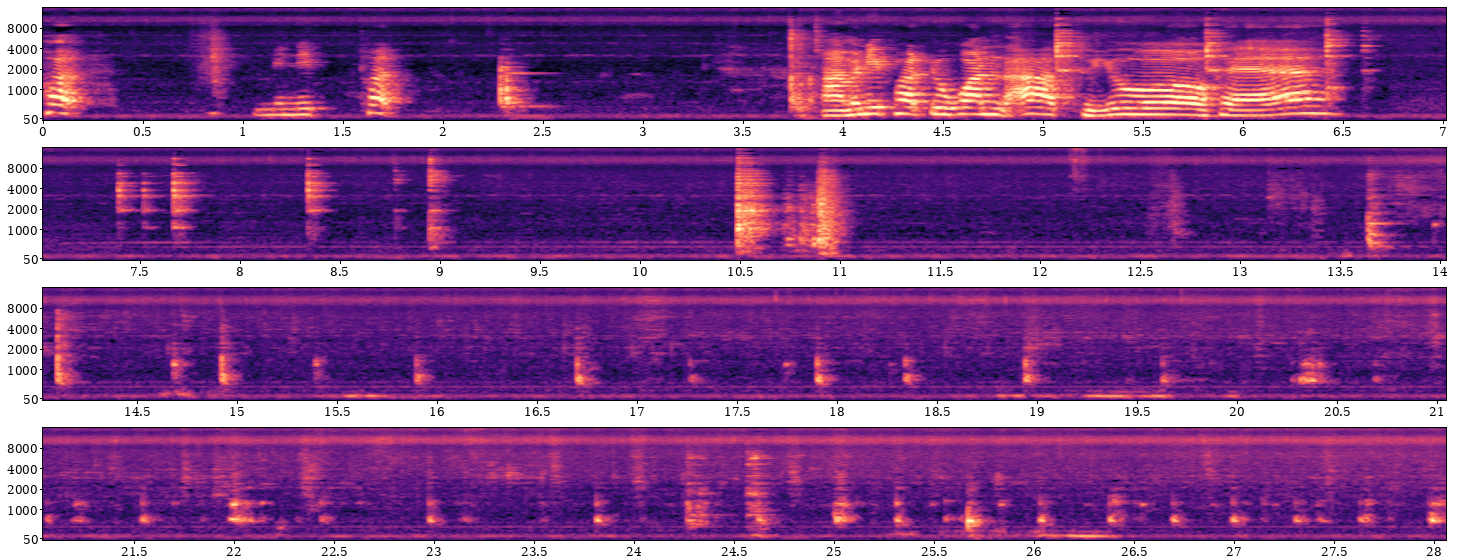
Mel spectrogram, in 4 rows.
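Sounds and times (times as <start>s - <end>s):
meat frying with crackling pops: 5.0s - 28.0s
plastic spatula stirring meat: 13.8s - 28.0s.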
